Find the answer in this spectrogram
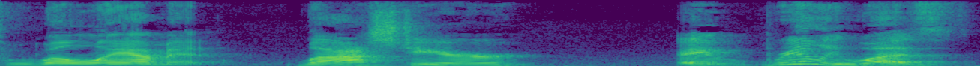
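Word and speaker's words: Willamette: which we learned when we were calling it will a met like idiots never well that's exactly what it looks like it's pronounced but then you get there and it's will lamit last year it really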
